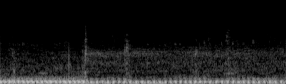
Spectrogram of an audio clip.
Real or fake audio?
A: real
